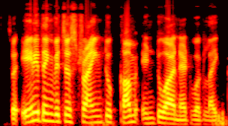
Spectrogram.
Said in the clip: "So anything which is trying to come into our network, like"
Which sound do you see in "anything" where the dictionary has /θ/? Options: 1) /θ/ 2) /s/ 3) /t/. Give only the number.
3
